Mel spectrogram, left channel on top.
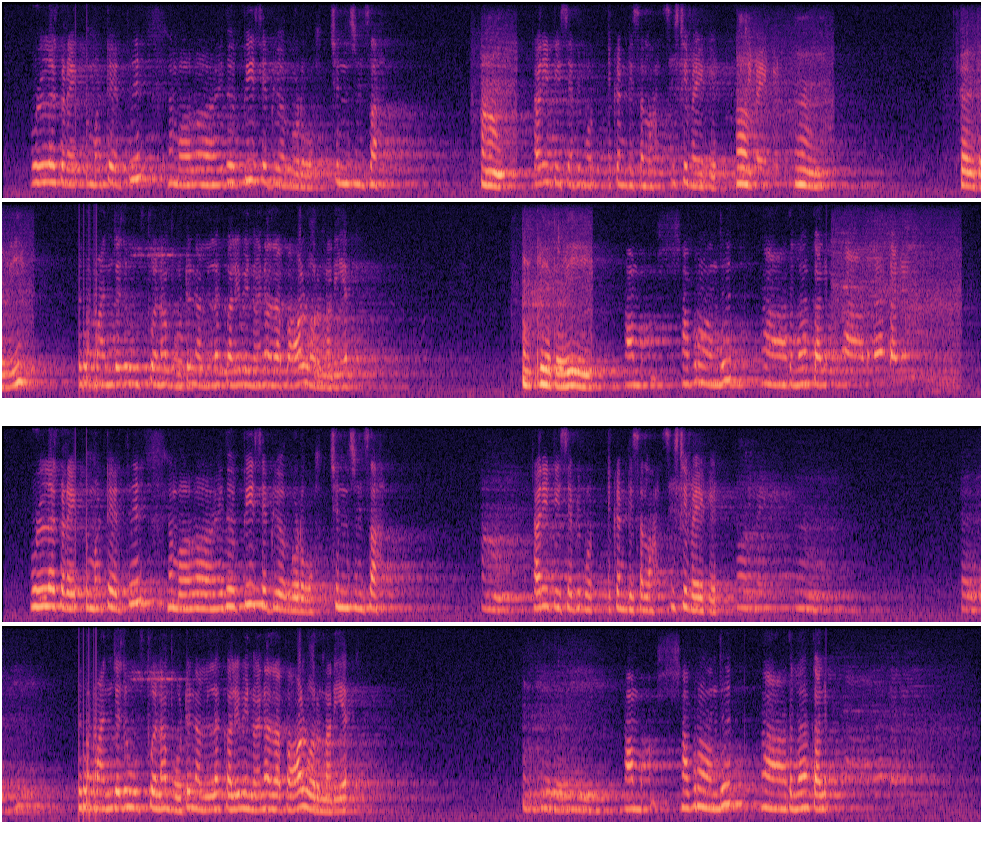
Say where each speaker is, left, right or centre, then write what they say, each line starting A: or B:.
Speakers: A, on the right (about 25°); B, on the left (about 50°).
A: உள்ள கடைரது மட்டு எடுத்து நம்போ இது பீஸ் எப்டி வ போடுவோ சின்ன சின்னசா
B: உம்
A: கறி பீஸ் எப்டி போடுவோ சிக்கன் பீஸ்ல்லா சிக்ஸ்டிஃபைக்கு
B: ஆஹ் ம் சரி தோழி
A: இது மஞ்சலு உப்புல்லா போட்டு நல்லா கழுவி ஏனா அதுல பால் வரு நெறைய
B: அப்டியா தோழி
A: ஆமா அப்புறோ வந்து ஆ அதுல கழு
B: ஆ அதுலதா கழுவி ஊத்தனு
